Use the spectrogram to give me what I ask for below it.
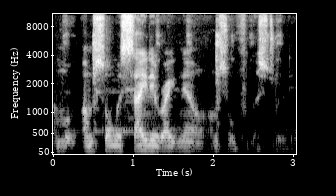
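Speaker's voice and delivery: soft country boxer, mumbling; string the catchphrases together quietly; hushed mock country fighter; Wilder impression. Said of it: "That's how Wilder be talking".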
